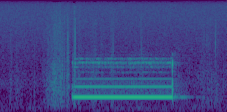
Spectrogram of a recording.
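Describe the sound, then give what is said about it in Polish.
A single telephone ringing tone sounds for about a second before a call about a job is answered, a steady, fairly loud electronic buzz heard through the line, with quiet background before and after it. “Druga seria telefonów. Nieco trudniejsze możecie stwierdzić, bo to telefony o pracę.”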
